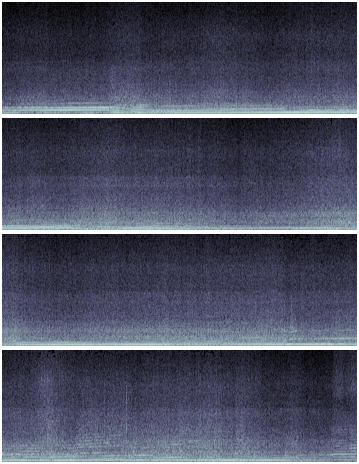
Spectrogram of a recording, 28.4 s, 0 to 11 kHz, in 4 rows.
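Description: BMW M6's 5.0-litre V10 engine and exhaust running at a mostly steady note, with the pitch climbing and then dropping at gear changes and a quick rev rise about twenty seconds in. Road and wind noise run under it.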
